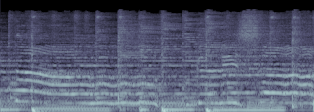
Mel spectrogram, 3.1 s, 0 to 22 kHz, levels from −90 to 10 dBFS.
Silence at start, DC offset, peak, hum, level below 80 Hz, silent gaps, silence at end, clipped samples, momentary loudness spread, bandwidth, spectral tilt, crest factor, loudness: 0 s; under 0.1%; -6 dBFS; none; -28 dBFS; none; 0 s; under 0.1%; 2 LU; 15.5 kHz; -4.5 dB/octave; 14 dB; -21 LUFS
